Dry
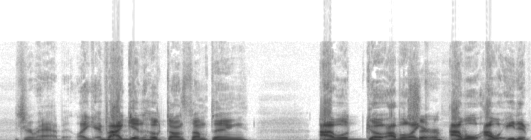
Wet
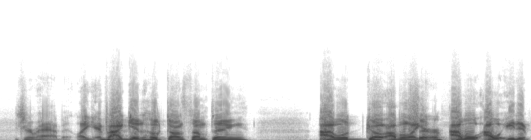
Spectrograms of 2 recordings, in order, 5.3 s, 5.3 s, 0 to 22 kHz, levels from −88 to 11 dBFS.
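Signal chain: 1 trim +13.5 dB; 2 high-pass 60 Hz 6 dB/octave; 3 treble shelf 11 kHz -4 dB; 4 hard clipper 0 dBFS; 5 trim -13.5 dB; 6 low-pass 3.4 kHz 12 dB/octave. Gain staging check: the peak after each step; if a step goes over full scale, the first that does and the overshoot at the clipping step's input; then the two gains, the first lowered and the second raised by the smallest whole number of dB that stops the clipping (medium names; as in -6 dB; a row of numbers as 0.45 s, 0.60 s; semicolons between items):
+9.0 dBFS, +10.0 dBFS, +10.0 dBFS, 0.0 dBFS, -13.5 dBFS, -12.5 dBFS; step 1, 10.0 dB; step 1 +3.5 dB, step 5 -3.5 dB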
